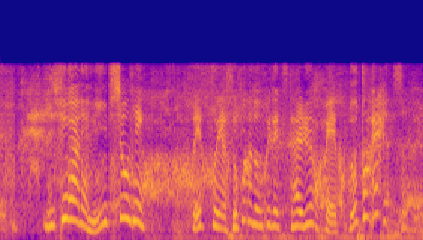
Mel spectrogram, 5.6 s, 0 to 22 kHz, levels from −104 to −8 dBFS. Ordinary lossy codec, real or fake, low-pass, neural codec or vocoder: none; fake; 7.2 kHz; codec, 16 kHz, 1 kbps, FunCodec, trained on Chinese and English, 50 frames a second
